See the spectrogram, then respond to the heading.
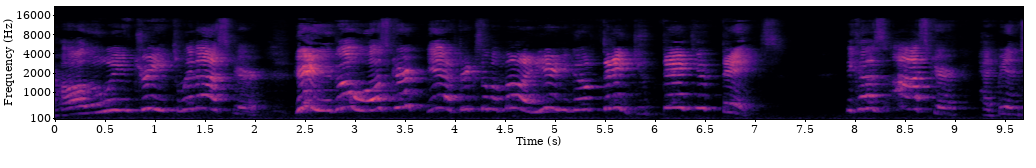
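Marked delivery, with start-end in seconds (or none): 2.4-7.2 chattering dogs. Acted. Dogs share treats with Oscar.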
